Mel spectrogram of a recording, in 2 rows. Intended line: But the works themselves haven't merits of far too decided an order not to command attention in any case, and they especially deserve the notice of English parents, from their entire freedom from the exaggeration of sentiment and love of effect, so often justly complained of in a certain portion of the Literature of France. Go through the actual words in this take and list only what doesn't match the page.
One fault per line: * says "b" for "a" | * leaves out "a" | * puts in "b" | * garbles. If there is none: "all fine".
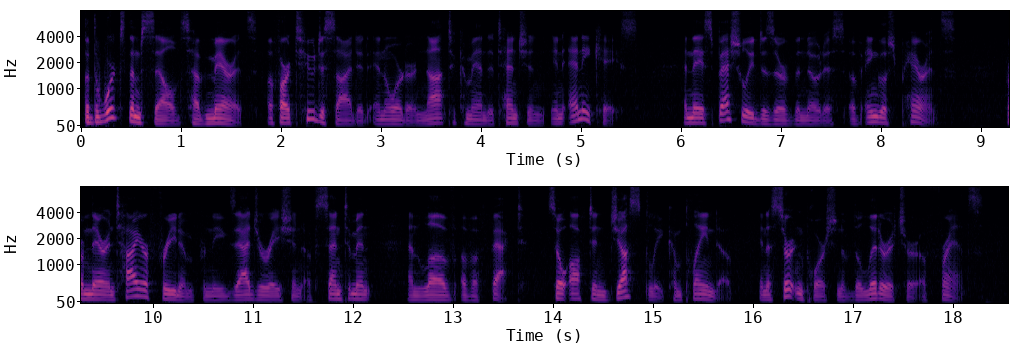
* says "have" for "haven't"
